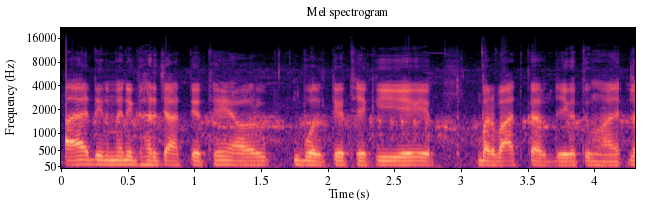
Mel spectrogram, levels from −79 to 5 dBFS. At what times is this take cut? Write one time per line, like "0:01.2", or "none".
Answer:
none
